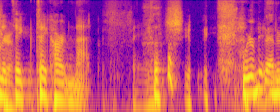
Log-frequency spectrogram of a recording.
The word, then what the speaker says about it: Feng Shui: So yeah, that is Feng Shui is apparently the right way to say it.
